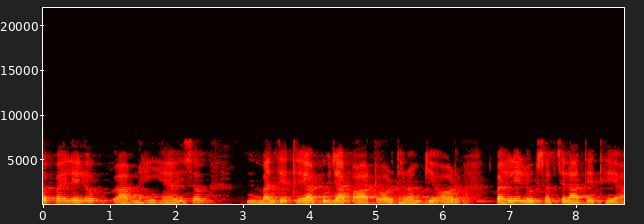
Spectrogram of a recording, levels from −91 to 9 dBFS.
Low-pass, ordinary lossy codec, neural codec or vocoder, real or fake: 7.2 kHz; none; none; real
